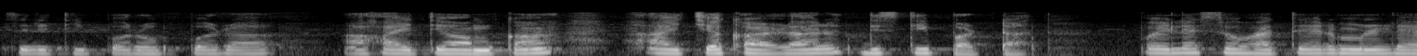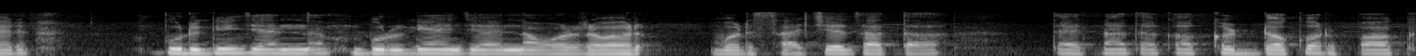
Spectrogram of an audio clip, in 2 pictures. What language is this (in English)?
Konkani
